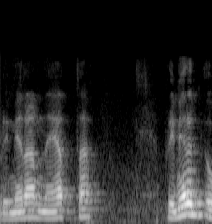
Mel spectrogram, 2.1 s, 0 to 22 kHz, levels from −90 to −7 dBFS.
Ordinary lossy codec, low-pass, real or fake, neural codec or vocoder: none; none; real; none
